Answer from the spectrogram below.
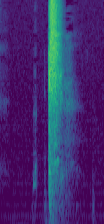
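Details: A single sharp sneeze while the person is trying to stop sneezing: a brief intake, then a loud, hissing burst of air that fades within half a second.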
